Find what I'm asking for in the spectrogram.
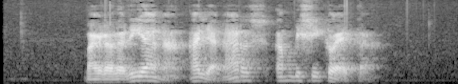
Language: Catalan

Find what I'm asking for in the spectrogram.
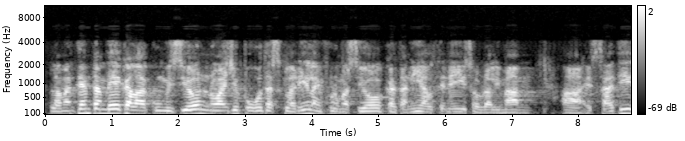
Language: Catalan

